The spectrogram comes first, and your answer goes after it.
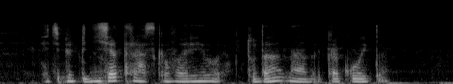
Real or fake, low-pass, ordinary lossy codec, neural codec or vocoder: fake; 7.2 kHz; none; codec, 16 kHz, 4 kbps, FreqCodec, smaller model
